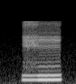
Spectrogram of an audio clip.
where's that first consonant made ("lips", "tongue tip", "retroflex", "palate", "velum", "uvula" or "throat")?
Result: velum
